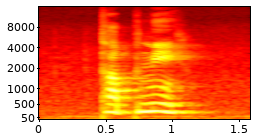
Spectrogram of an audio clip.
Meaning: laurel
- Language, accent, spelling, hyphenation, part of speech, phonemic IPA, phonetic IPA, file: Armenian, Western Armenian, դափնի, դափ‧նի, noun, /tɑpˈni/, [tʰɑpʰní], HyW-դափնի.ogg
